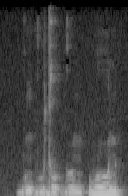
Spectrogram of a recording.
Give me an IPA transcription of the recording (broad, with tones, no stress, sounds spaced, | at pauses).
b o˨ ŋ b uː˨˦ d oː˨ ɡ͡b ʊ˦ m | β oː˦ n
